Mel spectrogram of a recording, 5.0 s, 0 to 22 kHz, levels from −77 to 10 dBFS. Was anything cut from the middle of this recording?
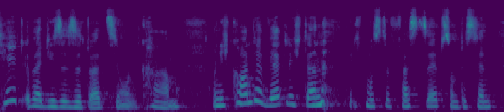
no; 0 cuts

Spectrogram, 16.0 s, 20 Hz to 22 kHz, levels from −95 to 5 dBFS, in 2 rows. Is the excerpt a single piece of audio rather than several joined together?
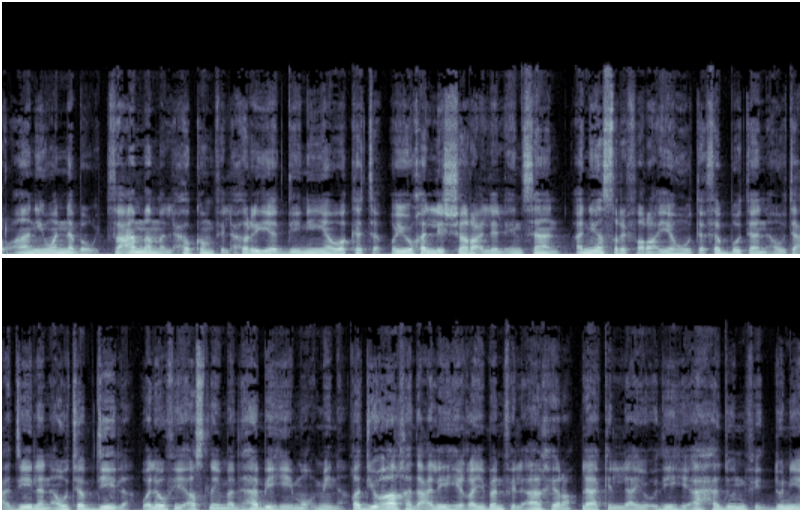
no; 2 cuts; at 3.8 s, 5.7 s

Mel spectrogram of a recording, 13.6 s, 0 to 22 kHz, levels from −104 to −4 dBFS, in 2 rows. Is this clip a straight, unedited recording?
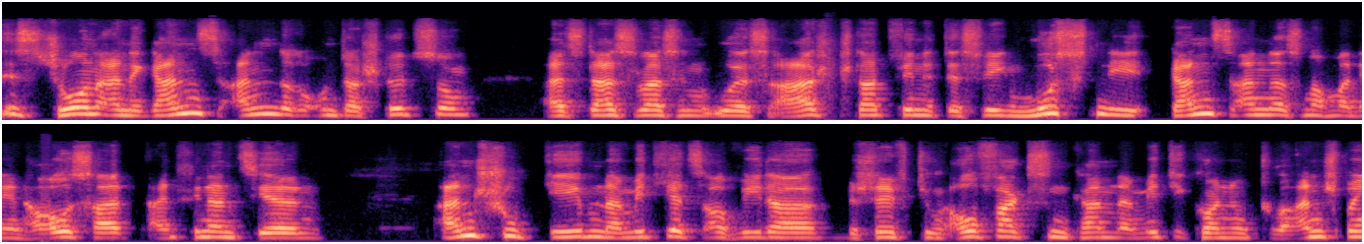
yes; 0 cuts

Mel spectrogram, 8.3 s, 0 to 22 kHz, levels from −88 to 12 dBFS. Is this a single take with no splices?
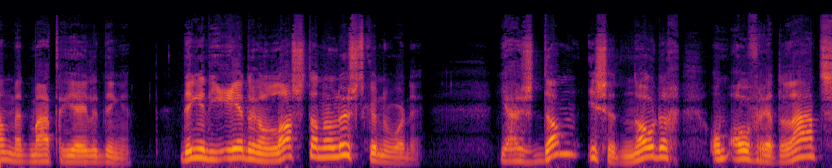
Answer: yes; 0 cuts

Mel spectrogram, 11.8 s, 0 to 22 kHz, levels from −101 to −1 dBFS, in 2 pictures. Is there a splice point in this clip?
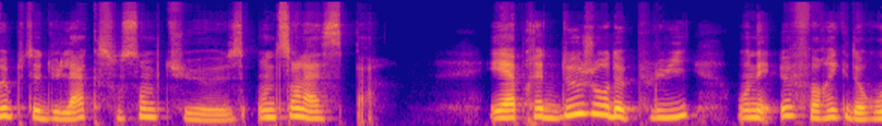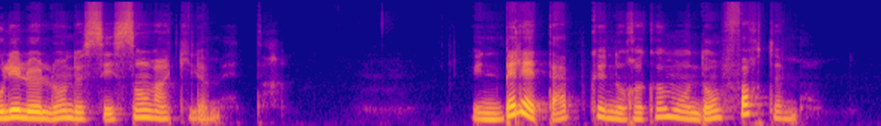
no; 0 cuts

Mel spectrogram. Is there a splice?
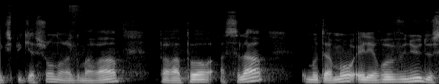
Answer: no; 0 cuts

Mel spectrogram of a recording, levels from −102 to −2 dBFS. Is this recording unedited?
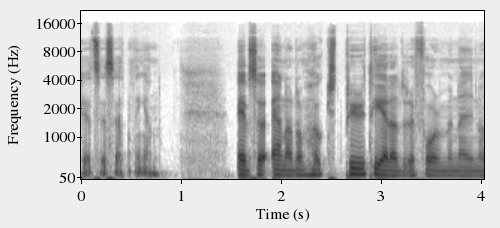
no; 1 cut; at 1.7 s

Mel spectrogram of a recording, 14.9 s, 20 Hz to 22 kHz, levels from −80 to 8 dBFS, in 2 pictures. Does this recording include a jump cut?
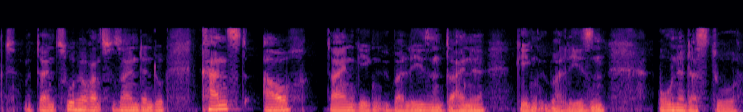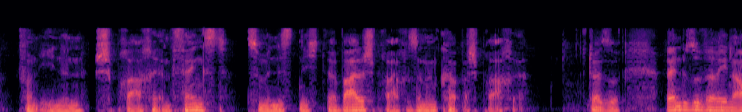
yes; 2 cuts; at 9.8 s, 13.3 s

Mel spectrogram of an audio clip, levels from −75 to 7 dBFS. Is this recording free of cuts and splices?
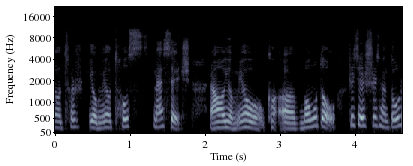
yes; 0 cuts

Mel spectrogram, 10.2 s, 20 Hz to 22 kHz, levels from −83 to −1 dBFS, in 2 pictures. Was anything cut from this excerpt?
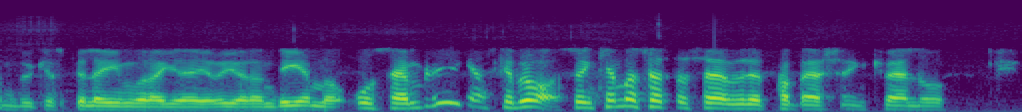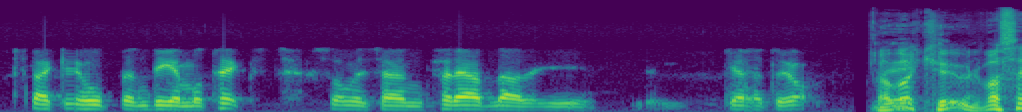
no; 0 cuts

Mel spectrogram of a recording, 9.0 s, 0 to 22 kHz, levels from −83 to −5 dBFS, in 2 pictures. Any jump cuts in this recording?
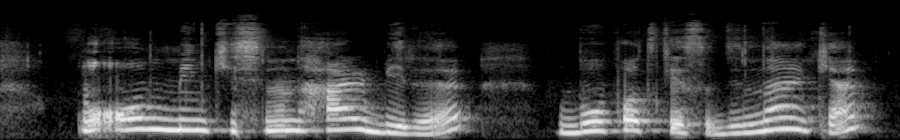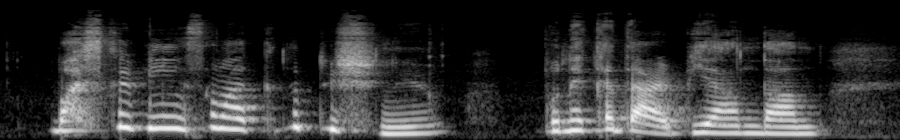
no; 0 cuts

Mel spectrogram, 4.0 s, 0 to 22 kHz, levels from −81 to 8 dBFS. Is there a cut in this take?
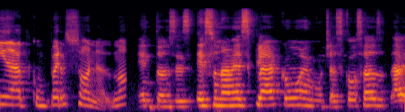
yes; 1 cut; at 1.2 s

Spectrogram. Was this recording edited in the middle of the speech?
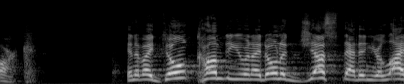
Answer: yes; 1 cut; at 1.1 s

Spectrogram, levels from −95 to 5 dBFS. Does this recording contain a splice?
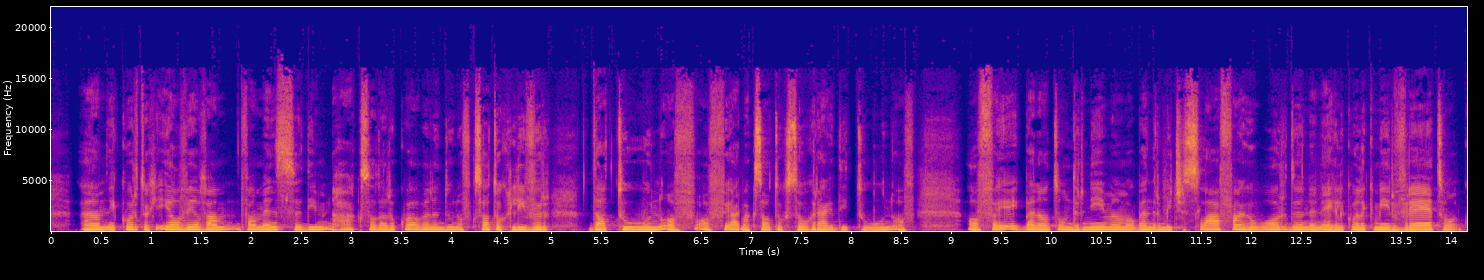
yes; 2 cuts; at 2.8 s, 6.9 s

